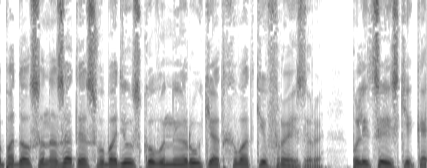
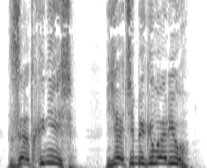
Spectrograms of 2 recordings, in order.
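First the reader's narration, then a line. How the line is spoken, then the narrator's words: Shout. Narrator (Russian): выкрикнул Том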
